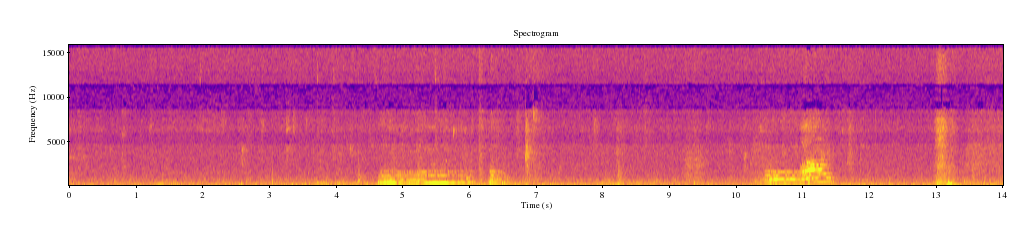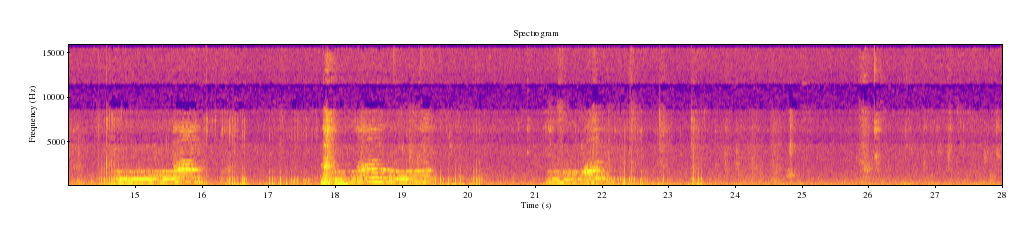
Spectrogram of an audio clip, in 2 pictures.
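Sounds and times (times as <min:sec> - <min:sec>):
cat meowing: 0:10.4 - 0:11.5, 0:14.7 - 0:16.1, 0:21.2 - 0:22.3.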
